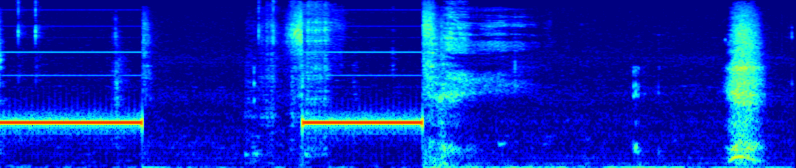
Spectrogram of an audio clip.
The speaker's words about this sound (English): On the next episode of. Except all people are hearing is beep.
